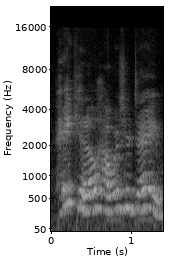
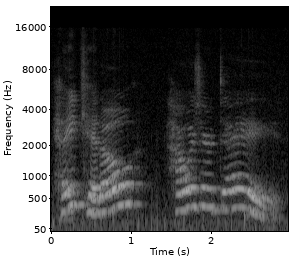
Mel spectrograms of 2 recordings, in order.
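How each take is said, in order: First: It is spoken quickly, with little pausing. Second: It is spoken slowly, in a relaxed way. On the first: The child has little time to process and respond. The speaker calls it wrong. "Lindsay was speaking very fast to her child" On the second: The child has time to process and respond. The speaker calls it right. "a slower and more relaxed speaking rate"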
